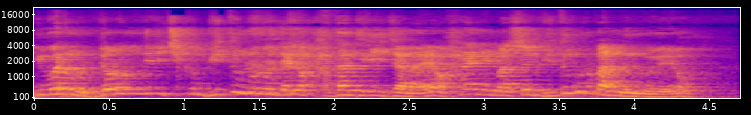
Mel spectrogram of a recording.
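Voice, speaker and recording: Lively intonation from a man at a high pitch, very fast pace, with noticeable background noise and audible room echo. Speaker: guest preacher. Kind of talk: sermon.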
